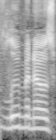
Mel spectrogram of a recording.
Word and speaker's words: Lumineux: I really enjoy using Lumino because, you know, my teeth, they just look great.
